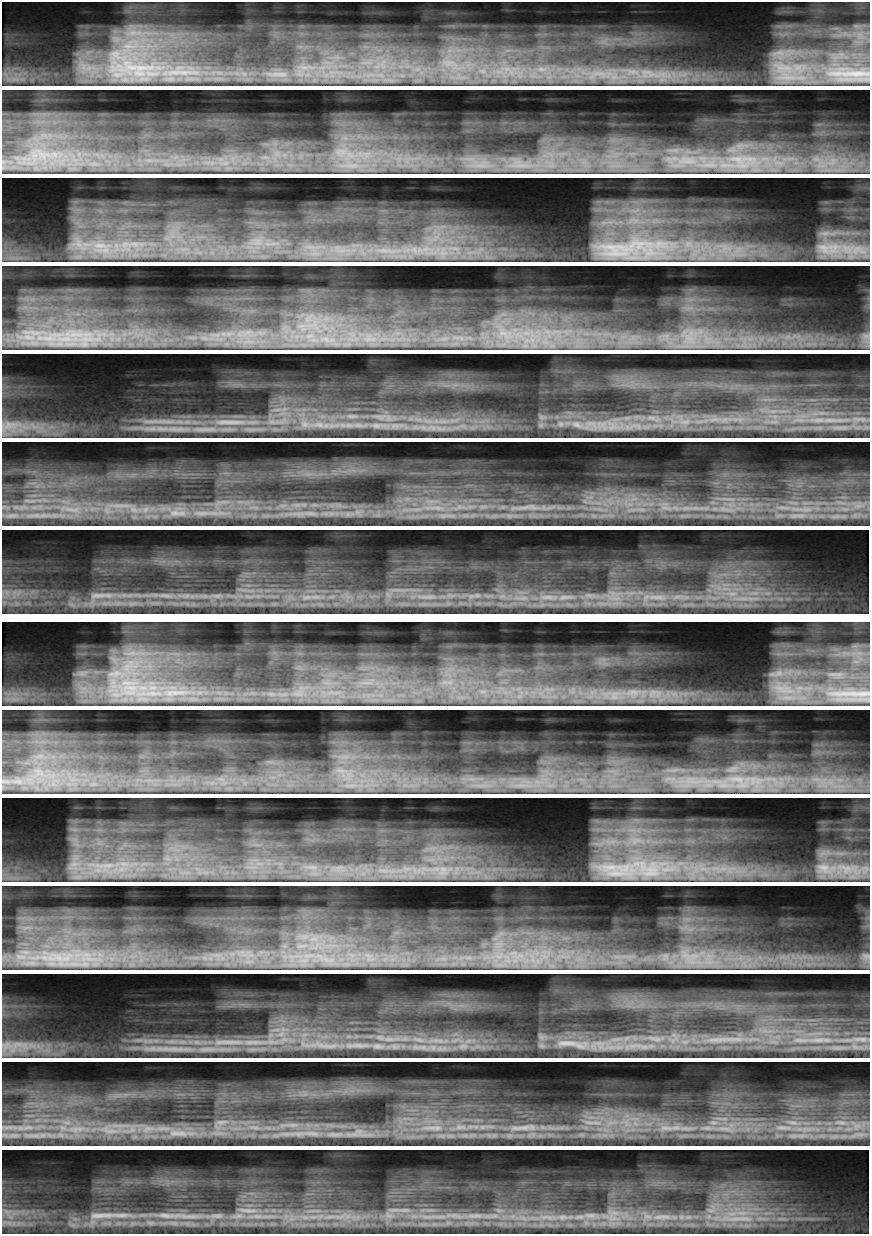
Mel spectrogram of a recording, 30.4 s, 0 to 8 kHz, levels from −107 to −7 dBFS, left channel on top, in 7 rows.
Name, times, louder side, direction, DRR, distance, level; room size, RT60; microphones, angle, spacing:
voice 1, 0.4-3.3 3.8-6.4 6.6-8.1 8.4-8.6 9.0-10.9 11.6-12.3 12.7-17.0 17.3-17.4, equal, 65° right, -5 dB, 3.5 m, -30 dB
voice 2, 17.9-29.8, right 2 dB, 20° right, -3 dB, 1.3 m, -37 dB
12.5 x 4.7 x 5.0 m, 0.84 s
head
